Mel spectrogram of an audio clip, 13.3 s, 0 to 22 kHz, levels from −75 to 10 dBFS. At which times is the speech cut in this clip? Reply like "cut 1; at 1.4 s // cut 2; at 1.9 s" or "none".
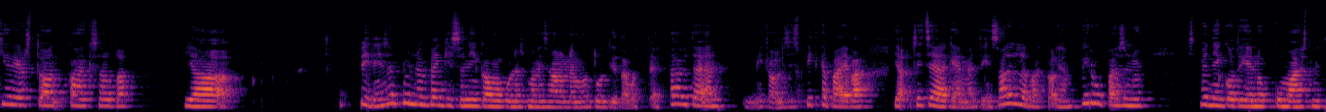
cut 1; at 3.5 s // cut 2; at 7.3 s // cut 3; at 8.9 s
